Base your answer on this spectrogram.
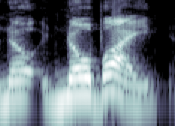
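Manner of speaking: firm commanding voice. Retelling telling a child not to bite: imitating own commander's voice. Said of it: "in my commander's voice".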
